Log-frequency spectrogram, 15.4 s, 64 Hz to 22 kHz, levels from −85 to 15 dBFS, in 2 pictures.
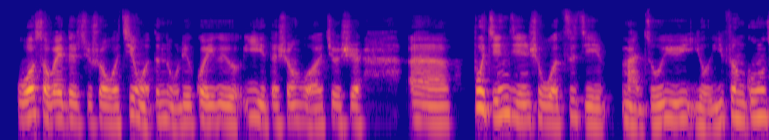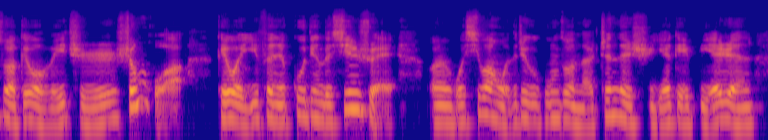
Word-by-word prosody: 我 160 +4 +8
所 190 - +1
谓 155 0 +3
的， 150 0 -3
就 140 0 -12
说 135 - 0
我 130 0 0
尽 155 +8 -3
我 - - -1
的 - - -10
努 135 -6 -7
力 140 +2 -4
过 140 - -2
一 140 - 0
个 145 - -5
有 135 -1 -3
意 175 0 -7
义 140 - -3
的 135 - -6
生 145 +2 -6
活， 130 -2 -4
就 140 +1 -8
是， 135 0 -1 0.4
呃， 135 -2 -1 0.2
不 255 -1 +6
仅 190 -3 0
仅 150 -5 -3
是 155 - -5
我 135 -3 0
自 130 +8 -11
己 130 -7 -6
满 125 -7 -4
足 135 +4 -4
于 160 0 -3
有 125 -5 -7
一 130 +5 -6
份 160 -1 -2
工 170 +1 0
作 175 - +4
给 150 +3 -1
我 150 - +4
维 120 +4 -3
持 140 +2 -2
生 260 - +5
活， - - -2 0.3
给 160 - +6
我 155 -3 +8
一 135 +4 -3
份 145 -2 +1
固 180 +4 -4
定 165 -3 -3
的 145 - 0
薪 235 +13 +4
水。 285 +5 0 0.3
呃， 140 -1 +1
我 140 - -1
希 135 +7 -2
望 180 -5 +3
我 - - +1
的 145 - -9
这 165 - -3
个 145 -2 -5
工 155 +3 -6
作 155 -2 -1
呢， 120 -3 -3
真 175 +7 -1
的 155 -5 +2
是 130 0 -3
也 130 +2 +2
给 135 -1 -3
别 130 +2 +3
人， 130 -4 +3
145 Hz, 280 characters per minute, -24 LUFS, 135-160 Hz, 0.4 s, 我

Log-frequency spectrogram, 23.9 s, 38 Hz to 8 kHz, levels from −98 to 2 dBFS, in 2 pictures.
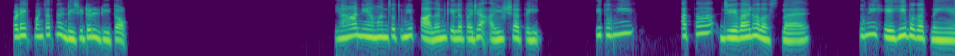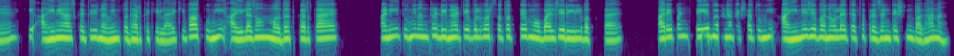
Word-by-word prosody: पण 245 +1 +1
एक 275 0 +2
म्हणतात 280 +4 -3
ना 300 - -2
डिजिटल 215 +4 0
डिटॉक्स. 185 -1 -3 2.6
ह्या 225 +6 +1
नियमांचं 240 -2 +1
तुम्ही 240 +3 +1
पालन 200 +2 +3
केलं 205 -1 -1
पाहिजे 200 +4 -1
आयुष्यात 195 -1 -2
ही 180 0 -2 0.7
की 285 - -3
तुम्ही 300 +5 -3 0.6
आता 325 +6 -2 0.2
जेवायला 225 +4 +4
बसला 185 -3 -2
आहे, 170 +1 -2 0.7
तुम्ही 290 +4 -2
हे 225 - +4
ही 270 - +6
बघत 220 -5 +1
नाही 180 -2 +1
आहे 180 +3 -3 0.2
की 240 - -2
आईने 200 +3 +4
आज 215 -2 +3
काहीतरी 220 +1 -2
नवीन 190 +1 +3
पदार्थ 190 -1 -1
केला 170 -3 -2
आहे 175 +2 -2
किंवा 240 +4 +3
तुम्ही 225 +3 +2
आईला 200 +1 +2
जाऊन 230 +2 +3
मदत 200 0 +3
करता 205 0 -1
आहे 220 +2 +2 0.6
आणि 235 +4 +2
तुम्ही 245 +1 0
नंतर 245 +1 0
डिनर 230 0 +4
टेबलवर 240 +1 0
सतत 240 +2 -2
ते 245 - +2
मोबाईलचे 215 -1 +3
रील 205 -1 +2
बघता 195 -1 -4
आहे. 175 +2 -2 0.5
अरे! 210 +4 +3
पण 260 0 -2
ते 250 +1 +1
बघण्यापेक्षा 235 -3 -2
तुम्ही 225 +2 +1
आईने 200 +4 +4
जे 255 +1 +4
बनवलं 225 0 +2
आहे, - - +2
त्याचं 215 +2 -5
प्रेझेंटेशन 215 +1 -1
बघा 185 +1 0
ना. 215 -4 0
220 Hz, 165 wpm, -21 LUFS, 200-240 Hz, 2.6 s, ही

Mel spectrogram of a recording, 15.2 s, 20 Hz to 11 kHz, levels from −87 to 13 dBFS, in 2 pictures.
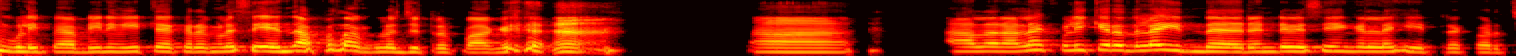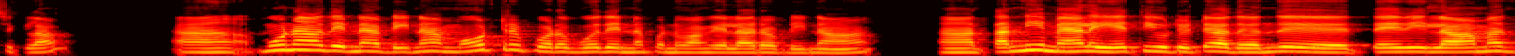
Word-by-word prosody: நானும் 250 - 0
குளிப்பேன். 205 -1 0
அப்டின்னு 205 +1 -2
வீட்ல 220 0 0
இருக்கிறவங்களும் 215 +1 -2
சேந்து, 230 +1 +5
அப்பதான் 270 -8 -2
குளிஞ்சிட்டு 200 -1 -4
இருப்பாங்க. 180 +1 -1 1.3
ஆ. - - +1 1.0
அதனால, 225 +3 +2
குளிக்கிறதில, 275 -1 +2
இந்த 220 0 -1 0.2
2 215 +2 0
விஷயங்கள்ல, 220 -1 -1
ஹீட்டர 195 -1 -6
கொறைச்சுக்கலாம். 190 - -7 0.6
ஆ - - -2 0.4
3வது 285 -1 +2
என்ன 235 +1 0
அப்டின்னா, 205 +2 -3
மோட்ரு 290 +4 -3
போடும்போது 205 0 -3
என்ன 195 0 -6
பண்ணுவாங்க 180 -1 -6
எல்லாரும் 175 0 -1
அப்டின்னா? 170 -1 -6 0.5
ஆ, - - -2 0.2
தண்ணிய 270 +7 +3
மேல 225 +1 +5
ஏத்திவுட்டுட்டு, 220 0 -2
அது 195 - -3
வந்து 225 +3 0 0.4
தேவையில்லாம, 205 +1 +2
215 Hz, 135 wpm, -23 LUFS, 200-230 Hz, 1.3 s, சேந்து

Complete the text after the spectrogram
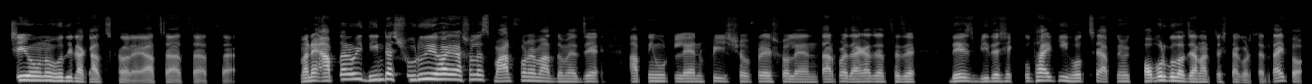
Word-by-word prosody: সেই 195 +1 +7
অনুভূতিটা 170 -5 +3
কাজ 115 -3 -1
করে। 90 -3 -3 0.2
আচ্ছা, - - -7
আচ্ছা, 100 - -11
আচ্ছা। - - -12 0.8
মানে 165 +4 +5
আপনার 235 +6 +1
ওই 255 - +2
দিনটা 225 +4 +4
শুরুই 240 +5 +4
হয় 240 -1 +8
আসলে 230 +1 -2
স্মার্টফোনের 160 +3 +1
মাধ্যমে 135 -2 -3
যে 140 - 0 0.4
আপনি 150 - -6
উঠলেন, 140 -1 -3
ফিশ 145 -4 -7
অ - - -3
ফ্রেশ 140 -1 -2
হলেন, 125 -2 -3 0.2
তারপরে 125 +3 -2
দেখা 135 +1 +1
যাচ্ছে 135 +1 -5
যে 130 - +1 0.4
দেশ 160 +1 +2
বিদেশে 150 +1 -2
কোথায় 180 +4 +2
কি 180 - -3
হচ্ছে 150 - -5
আপনি 145 - -11
ওই 145 - -7
খবরগুলো 175 +3 +4
জানার 130 -1 +1
চেষ্টা 120 - -7
করছেন। - - -9
তাই - - +2
তো? - - -2
150 Hz, 185 wpm, -24 LUFS, 135-180 Hz, 0.8 s, হয়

